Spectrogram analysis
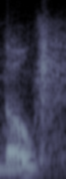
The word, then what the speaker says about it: though: by telling you the th Oh ugh is pronounced though it's not fair it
